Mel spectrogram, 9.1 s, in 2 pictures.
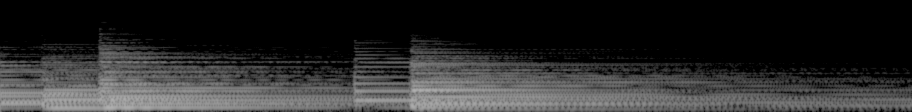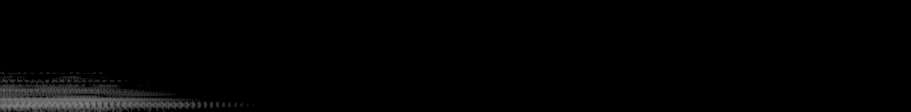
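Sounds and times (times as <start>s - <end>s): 
chord progression: 0.0s - 5.2s.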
